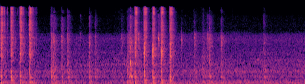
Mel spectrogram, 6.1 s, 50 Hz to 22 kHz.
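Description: Fingers tapping and clicking on a Commodore Amiga A500 keyboard: a quick run of clicks at the start, a denser cluster around the middle, and a few scattered taps, done to provoke a suspected bad connection behind its flashing Caps Lock error.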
